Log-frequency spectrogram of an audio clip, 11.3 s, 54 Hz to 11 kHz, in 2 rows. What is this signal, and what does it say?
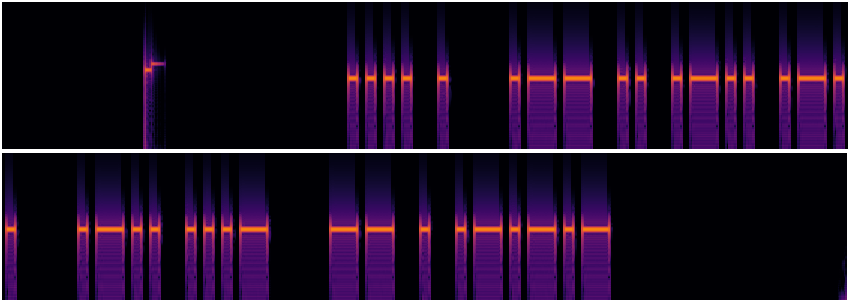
Morse code, heard as a keyed tone, about 20 wpm, 700 Hz. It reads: HE WILL LV ME.
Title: Sentences from Top 400 Words and Abbreviations 20wpm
